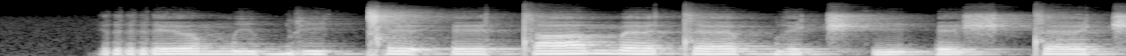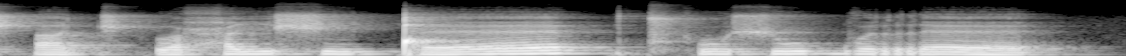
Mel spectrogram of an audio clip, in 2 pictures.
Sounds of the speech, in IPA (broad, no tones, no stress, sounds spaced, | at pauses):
r e ə̯ m i b i ǀ e ʔ e t a m ɛ t ɛ b e t͡ʃʼ i ʔ e ʃ t ɛ t͡ʃʼ a t͡ʃʼ ʊ ħ i ʃ i ǃ ɛ | t͡sʼ u ʃ u b ʊ r ɛ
